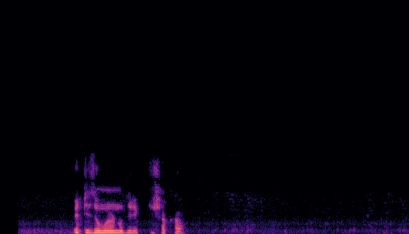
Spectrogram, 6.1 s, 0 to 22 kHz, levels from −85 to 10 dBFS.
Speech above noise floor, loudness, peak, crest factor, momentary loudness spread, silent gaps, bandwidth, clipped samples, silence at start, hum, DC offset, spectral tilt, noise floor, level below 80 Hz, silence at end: 44 dB; -22 LUFS; -6 dBFS; 20 dB; 15 LU; none; 6.8 kHz; under 0.1%; 1.1 s; none; under 0.1%; -8.5 dB/octave; -65 dBFS; -56 dBFS; 3.4 s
